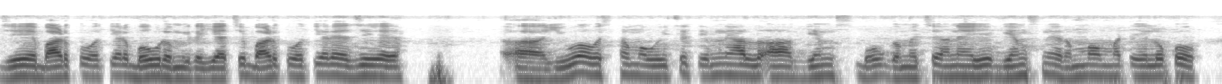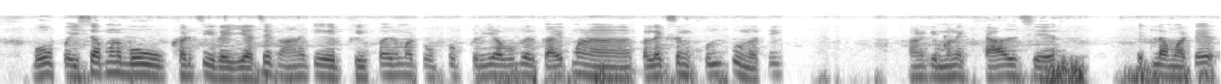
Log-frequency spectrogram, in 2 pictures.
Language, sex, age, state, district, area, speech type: Gujarati, male, 18-30, Gujarat, Junagadh, rural, spontaneous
